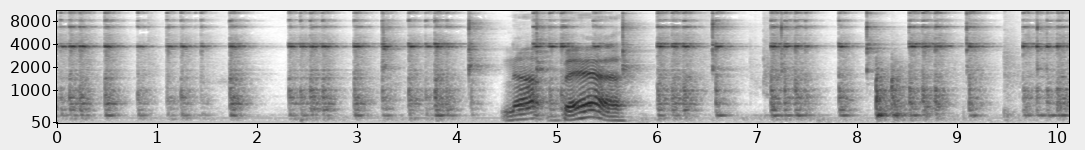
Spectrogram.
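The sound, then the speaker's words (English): Drinking glasses clink together in a toast, with short bright taps mixed in among voices talking and a brief burst of animated vocal sound. “Alright, that's an annoying little bit, but horrible clink. I don't think these are made to be cheered with.”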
